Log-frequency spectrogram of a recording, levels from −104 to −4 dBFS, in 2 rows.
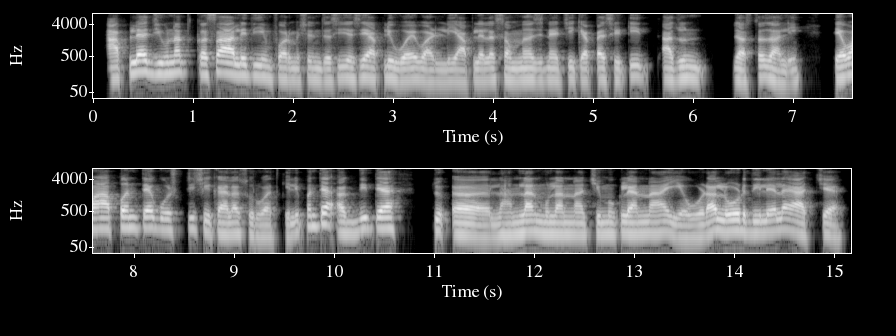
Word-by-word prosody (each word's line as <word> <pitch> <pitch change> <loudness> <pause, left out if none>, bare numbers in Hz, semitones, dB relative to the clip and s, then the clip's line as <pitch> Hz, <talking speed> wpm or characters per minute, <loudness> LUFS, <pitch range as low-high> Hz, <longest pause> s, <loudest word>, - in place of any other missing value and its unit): आपल्या 170 +10 +5
जीवनात 170 +1 0 0.2
कसं 155 +3 +1
आले, 160 -3 +7
ती 145 -1 -6
इन्फॉर्मेशन 120 -2 -4
जशी-जशी 125 +3 -4
आपली 130 +1 -1
वय 115 0 +1
वाढली, 110 -1 -3
आपल्याला 110 +2 -2
समजण्याची 115 0 -4
कॅपॅसिटी 115 +3 -3 0.2
अजून 125 +1 -1 0.4
जास्त - - -1
झाली, 105 -6 -1 0.4
तेव्हा 145 +5 +5
आपण 175 +2 +1
त्या 175 - +5
गोष्टी 155 +1 -7
शिकायला 125 -4 -2
सुरुवात 105 -3 -6
केली. 115 +4 -5
पण 195 +6 -4
त्या 225 -2 +5
अगदी 130 +5 -1
त्या 170 0 +7 0.4
जो - - 0
अ, - - +1 0.4
लहान-लहान 120 +5 0
मुलांना, 120 -1 -1
चिमुकल्यांना 125 +2 -1
एवढा 105 -2 +1
लोड 145 0 +4
दिलेला 140 +3 0
आहे. 145 - +1
आजच्या 115 -5 0
125 Hz, 145 wpm, -23 LUFS, 115-145 Hz, 0.4 s, आले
